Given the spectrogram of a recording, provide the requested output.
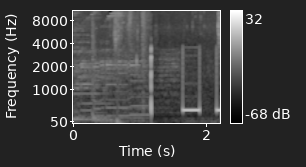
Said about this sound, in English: Yeah. Did he just ring me? My phone just rang.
